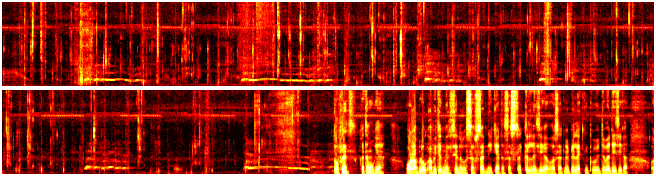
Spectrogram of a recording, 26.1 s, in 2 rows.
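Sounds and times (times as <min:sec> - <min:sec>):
man chewing and lip-smacking: 0:00.0 - 0:19.2
mouth clicks: 0:00.0 - 0:19.2
short whining calls: 0:04.6 - 0:07.0, 0:10.6 - 0:12.6, 0:13.9 - 0:21.2.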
